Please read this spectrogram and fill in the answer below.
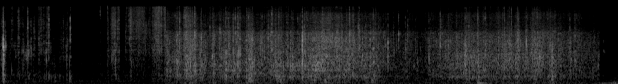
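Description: A box cutter slitting packing tape on a cardboard box, a few short sharp scrapes, then a long spell of crinkling as bubble wrap and packing paper are pulled out of the box.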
